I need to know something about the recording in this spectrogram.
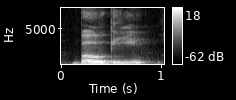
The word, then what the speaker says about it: bogey: dip thong K kg but in bogy or also fogy this is less common but we have this letter G saying the G sound um like in girl and so um we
